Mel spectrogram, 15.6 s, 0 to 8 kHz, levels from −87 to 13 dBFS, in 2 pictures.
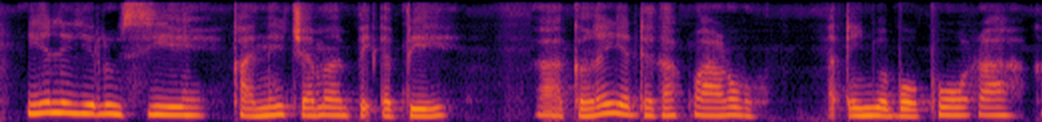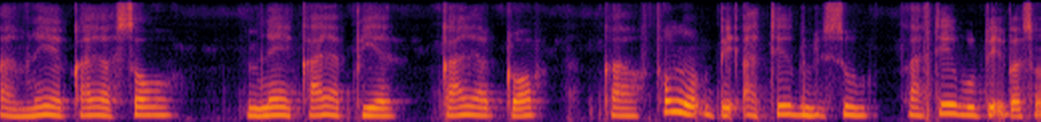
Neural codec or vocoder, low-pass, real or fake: codec, 16 kHz, 0.8 kbps, ZipCodec; 7.2 kHz; fake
